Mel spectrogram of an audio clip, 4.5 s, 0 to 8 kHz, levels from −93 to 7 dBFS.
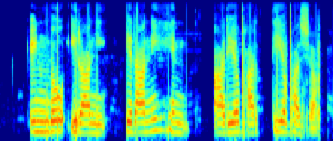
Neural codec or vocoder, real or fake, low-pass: none; real; 7.2 kHz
